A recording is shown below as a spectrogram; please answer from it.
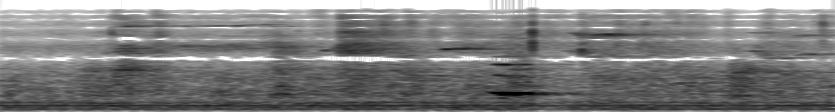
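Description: A puppy gives one short, sharp yip about two and a half seconds in, over a steady low hum.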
